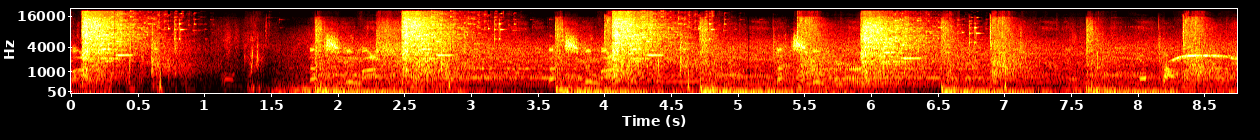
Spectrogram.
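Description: A symbol object in a Korean survival game show is smashed and shatters in several loud crashing bursts of breaking pieces, mixed with excited voices and background music.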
